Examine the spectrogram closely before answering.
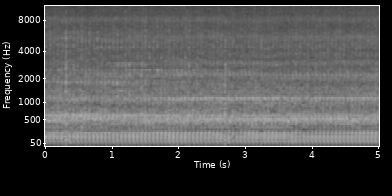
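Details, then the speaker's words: Free Craftsman lawn tractor after carburetor cleaning: small engine idles lower with a steady chug, broken now and then by a missed beat; intermittent misfire, a failing ignition coil suspected, not confirmed. "just a miss every now and then that might be the ignition coil starting to crap out"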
